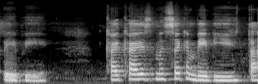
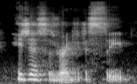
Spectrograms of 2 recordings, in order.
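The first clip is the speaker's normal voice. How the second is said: ordinary delivery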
